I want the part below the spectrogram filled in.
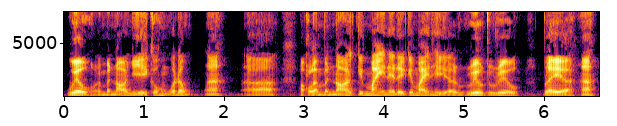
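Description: Fairly quick and mid-range in pitch, a male video host with a Southern Vietnamese accent chats casually about vintage audio equipment he's showing on a table indoors. The product talk is unscripted and meandering, peppered with repeated tags seeking agreement.

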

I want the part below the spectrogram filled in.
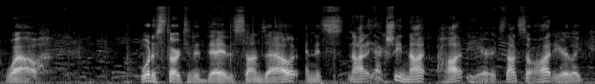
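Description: A man's voice: fairly low pitch, a bit bright. Laid-back young man vlogging outdoors. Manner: laid-back, chatty, laughs easily. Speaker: travel vlogger. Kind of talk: casual travel vlog. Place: outdoors at a beach campsite. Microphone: handheld camera at arm's length.

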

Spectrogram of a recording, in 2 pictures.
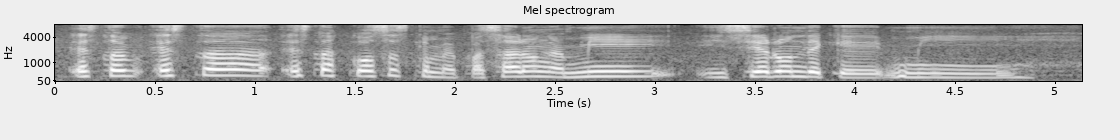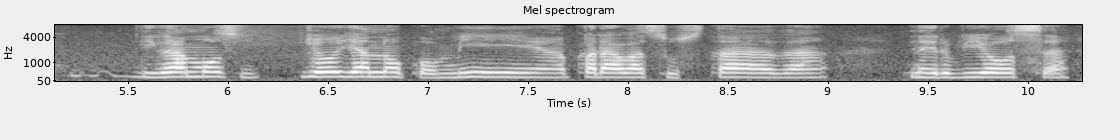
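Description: A woman's voice: a little high, warm tone. A middle-aged woman telling a personal ghost story, emotional and hesitant, often repeating her words. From Peru. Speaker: guest storyteller. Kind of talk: personal paranormal testimony.

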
